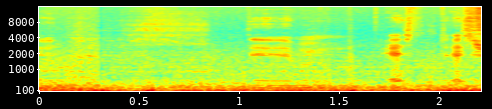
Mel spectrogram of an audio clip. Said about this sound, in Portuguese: E acabou de passar um carro da polícia por mim, eu aqui tipo com o microfone aqui mesmo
